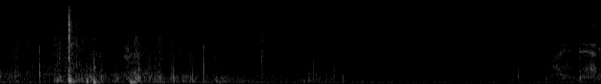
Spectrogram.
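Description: Footsteps of hunters walking through dry grass and fallen branches on a forest floor, with a few sharp twig snaps in the first second and a half, then tapering off to quiet. A whispered voice starts near the end.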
